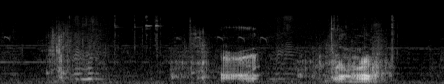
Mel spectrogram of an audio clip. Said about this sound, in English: As the animals eat, flies buzz about.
